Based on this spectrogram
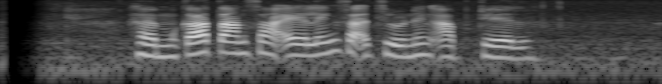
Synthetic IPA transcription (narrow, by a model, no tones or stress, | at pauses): ha̤mkat̪ansaʔelɪŋsaʔd̥ʒ̥ɾo̤nɪŋap̚ɖ̥ɛ̤l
